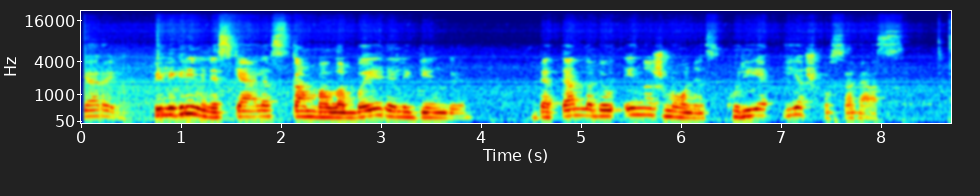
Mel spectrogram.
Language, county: Lithuanian, Panevėžys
